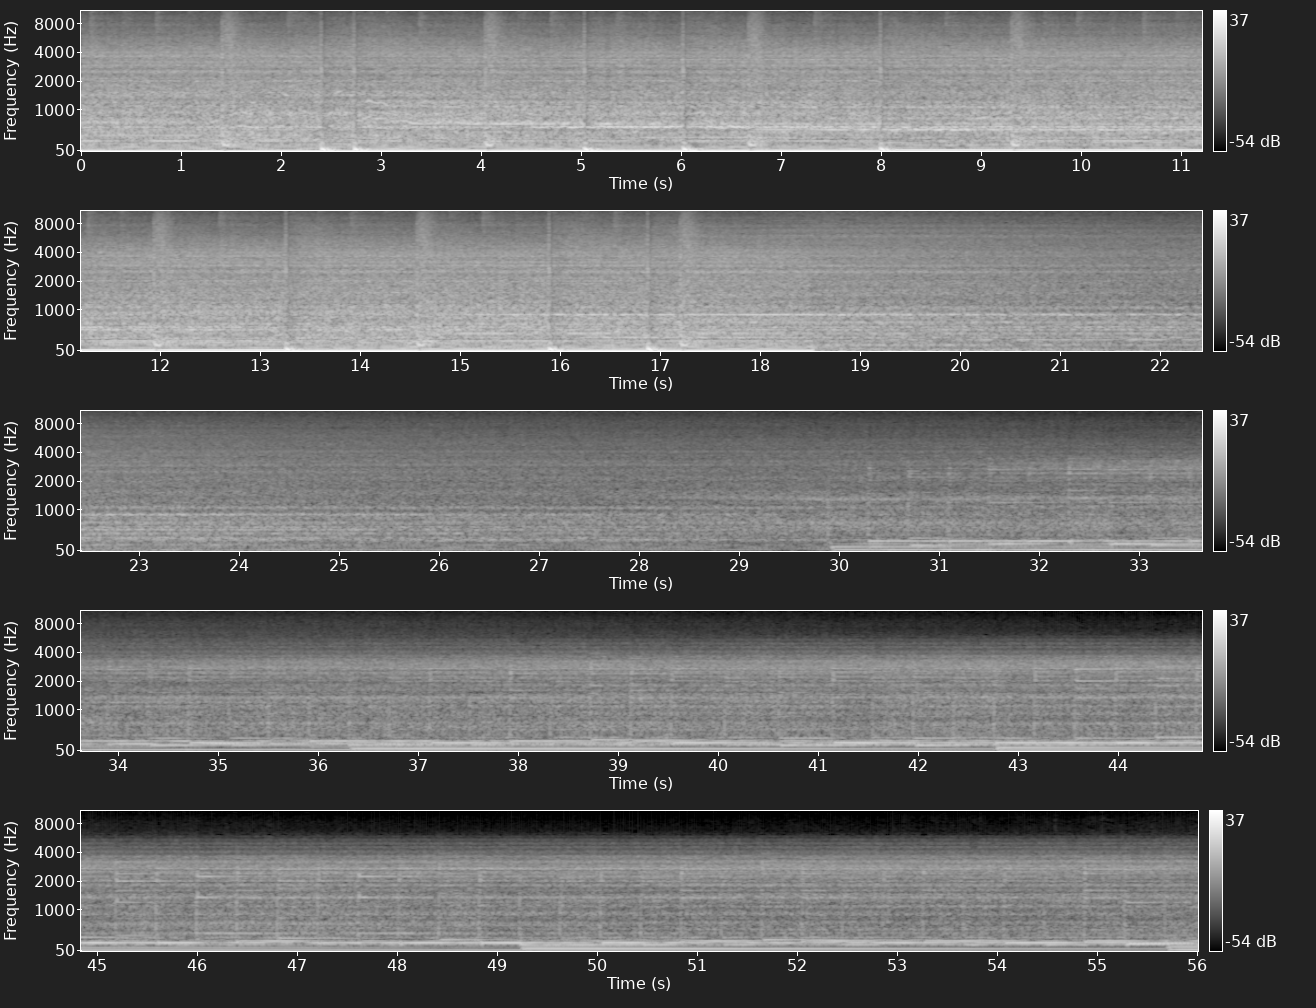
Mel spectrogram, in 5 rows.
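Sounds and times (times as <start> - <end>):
deep held bass note: 0.0 - 21.0
sustained synth pad: 0.0 - 56.0.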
